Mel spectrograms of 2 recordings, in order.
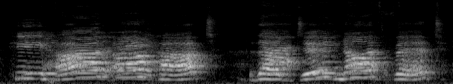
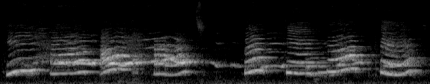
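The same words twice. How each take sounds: First: It is said in a husky voice. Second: It is said in a squeaky voice.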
